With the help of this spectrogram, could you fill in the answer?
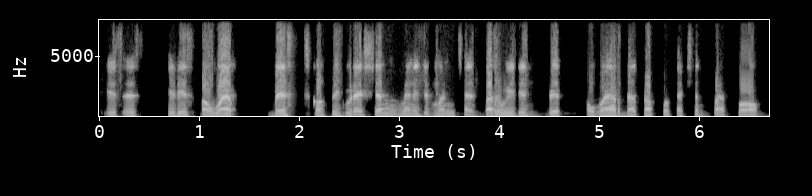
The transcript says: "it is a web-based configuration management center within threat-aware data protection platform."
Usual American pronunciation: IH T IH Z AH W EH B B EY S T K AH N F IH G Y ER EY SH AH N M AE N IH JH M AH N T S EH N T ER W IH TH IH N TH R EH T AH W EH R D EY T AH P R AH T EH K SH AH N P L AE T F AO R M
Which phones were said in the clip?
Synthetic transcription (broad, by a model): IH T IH S AH W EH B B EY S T K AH N F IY G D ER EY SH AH N M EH N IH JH M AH N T S EH N T ER W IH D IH N F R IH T AH W EH R D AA T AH P R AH T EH K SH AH N P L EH T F AO R M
